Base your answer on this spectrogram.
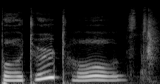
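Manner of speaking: booming, very loud, dim cartoon character voice. Recalling a habit of quoting a cartoon character: Ed from Ed, Edd n Eddy voice. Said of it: "Like the stupid Ed".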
